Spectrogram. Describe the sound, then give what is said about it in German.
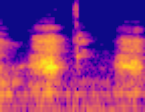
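A chair squeaks twice with a drawn-out, fart-like creak, separated by a brief sharp click. The sounds are moderately loud, with no one talking. “ist kein Furz, das ist mein Stuhl.”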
